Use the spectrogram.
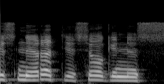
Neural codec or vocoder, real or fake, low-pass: none; real; 7.2 kHz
